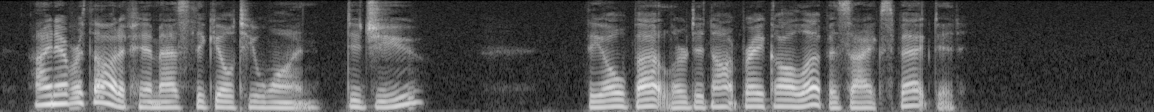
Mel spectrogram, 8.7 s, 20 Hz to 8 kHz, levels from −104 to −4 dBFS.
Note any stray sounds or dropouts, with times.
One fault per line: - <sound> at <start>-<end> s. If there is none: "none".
none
